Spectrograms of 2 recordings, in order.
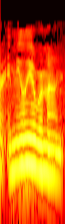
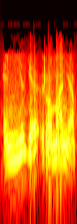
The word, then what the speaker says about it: Emilia Romagna: I'm here, Emilia Romagna. – Well, let me first correct the pronunciation because it's important. Emilia Romagna.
